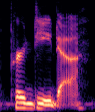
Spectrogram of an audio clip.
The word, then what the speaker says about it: Perdita: Well, and I was like, oh, Tyler, they probably wanted it to rhyme with Anita. So Perdita. Maybe.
